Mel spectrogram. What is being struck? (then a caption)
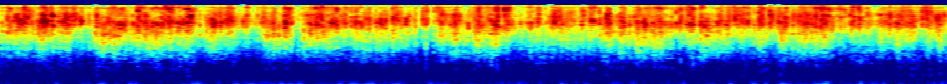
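Large rock-salt lamp with rough crystalline surface. Long pointed nails scratch the rough crystalline top of a large solid rock-salt Himalayan salt lamp up close. The result is a steady, dense, bright scratching and crinkling crackle that stays at an even level throughout, with a faint low hum underneath.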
